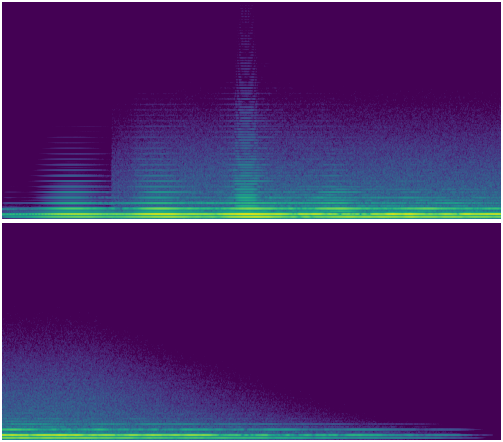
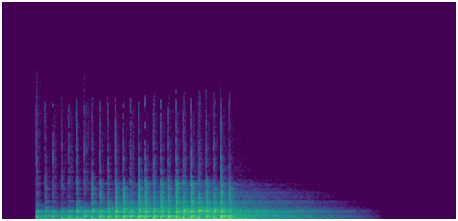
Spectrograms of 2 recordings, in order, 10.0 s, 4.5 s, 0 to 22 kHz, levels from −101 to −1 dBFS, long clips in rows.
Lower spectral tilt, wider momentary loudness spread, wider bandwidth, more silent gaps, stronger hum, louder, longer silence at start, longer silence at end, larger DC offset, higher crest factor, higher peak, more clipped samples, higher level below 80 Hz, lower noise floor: about the same, -8.5 dB/octave vs -9 dB/octave; second, 14 LU vs 20 LU; second, 3.8 kHz vs 7 kHz; neither; neither; first, -16 LUFS vs -28 LUFS; second, 0 s vs 0.35 s; about the same, 1.4 s vs 1.45 s; neither; about the same, 16 dB vs 20 dB; first, -2 dBFS vs -10 dBFS; neither; second, -72 dBFS vs -46 dBFS; about the same, -66 dBFS vs -68 dBFS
